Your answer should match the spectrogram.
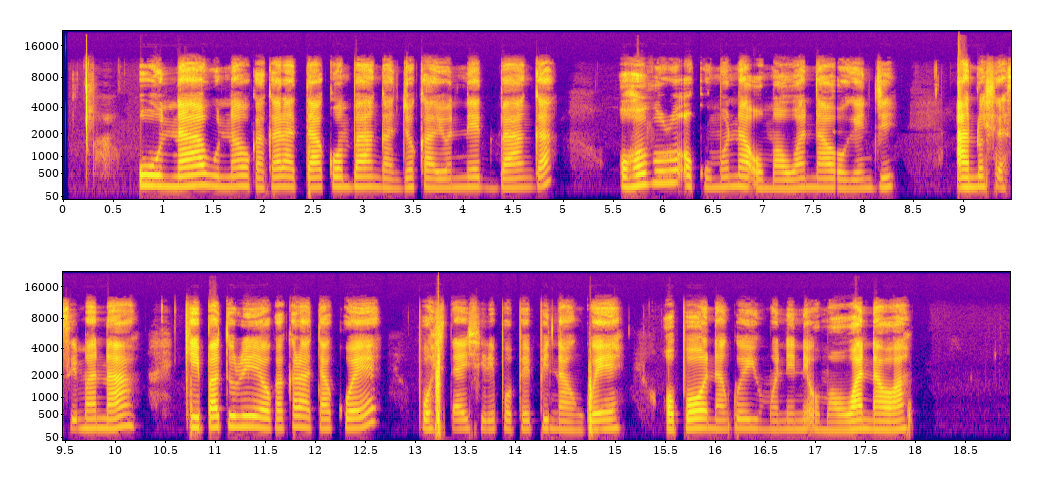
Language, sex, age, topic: Oshiwambo, female, 18-24, finance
